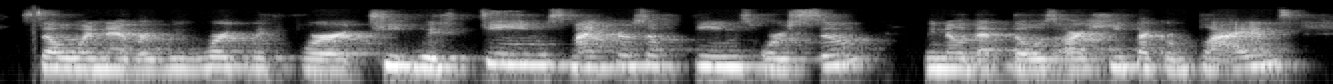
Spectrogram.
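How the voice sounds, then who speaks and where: A woman with a Spanish accent speaks at a moderate pace, her medium pitch showing ordinary variation. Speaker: clinical psychologist. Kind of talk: lecture. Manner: halting.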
